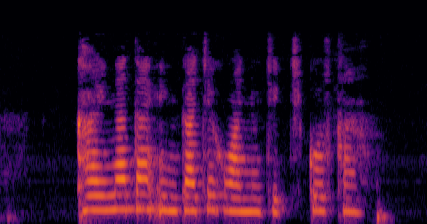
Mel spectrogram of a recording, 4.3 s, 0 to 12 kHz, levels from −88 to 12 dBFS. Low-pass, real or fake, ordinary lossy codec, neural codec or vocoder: 7.2 kHz; real; Opus, 64 kbps; none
